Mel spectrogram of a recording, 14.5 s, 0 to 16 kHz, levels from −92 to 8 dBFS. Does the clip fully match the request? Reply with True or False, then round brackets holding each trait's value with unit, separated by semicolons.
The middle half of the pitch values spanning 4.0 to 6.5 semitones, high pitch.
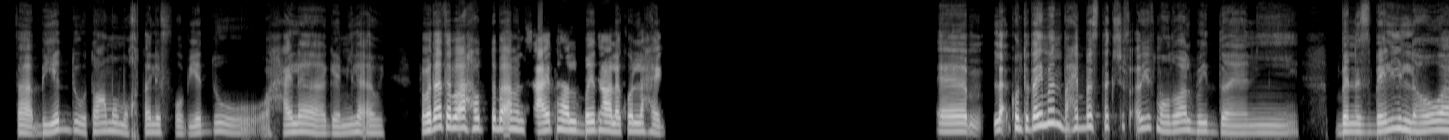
False (4.7 semitones; 175 Hz)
